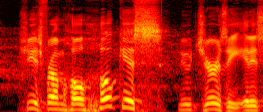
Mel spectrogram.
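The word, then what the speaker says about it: Ho-Ho-Kus: graduate student at six - she is from ho-ho 'kiss New Jersey it is spelled h o - h o - kay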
